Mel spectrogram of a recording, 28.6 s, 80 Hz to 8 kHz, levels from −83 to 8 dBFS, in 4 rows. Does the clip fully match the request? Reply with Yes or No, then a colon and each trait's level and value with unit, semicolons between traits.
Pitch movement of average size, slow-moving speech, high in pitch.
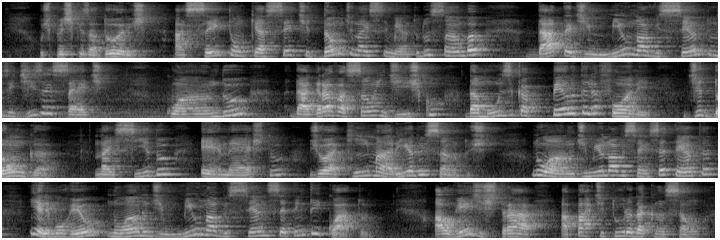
No: wide, 7.5 semitones; slow, 100 wpm; high, 205 Hz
